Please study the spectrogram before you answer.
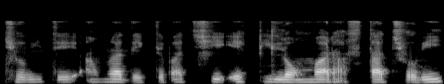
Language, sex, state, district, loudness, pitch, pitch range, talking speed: Bengali, male, West Bengal, Dakshin Dinajpur, -22 LUFS, 115 Hz, 115-120 Hz, 120 wpm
